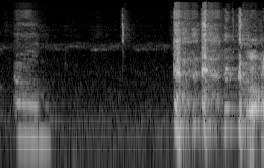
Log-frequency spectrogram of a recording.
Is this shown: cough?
yes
